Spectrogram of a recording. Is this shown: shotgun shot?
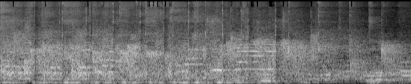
no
